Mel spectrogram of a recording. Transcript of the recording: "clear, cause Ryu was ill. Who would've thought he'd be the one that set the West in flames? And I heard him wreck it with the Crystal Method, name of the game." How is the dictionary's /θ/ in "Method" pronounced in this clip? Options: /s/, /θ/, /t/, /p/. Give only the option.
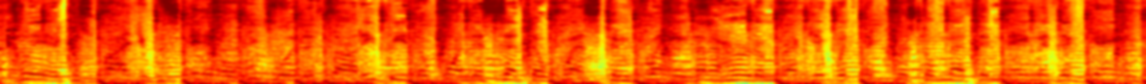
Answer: /θ/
